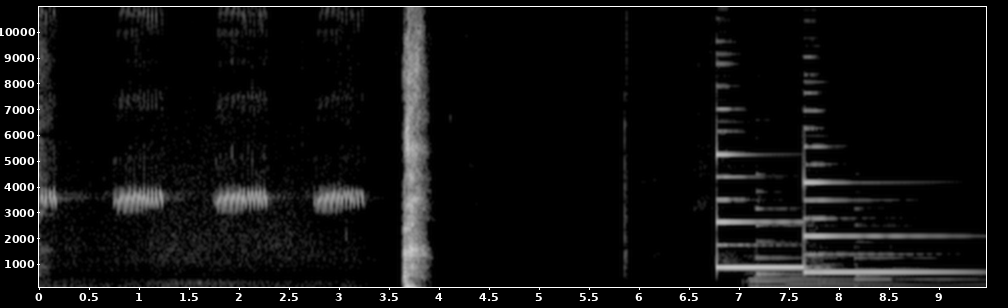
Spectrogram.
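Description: Doorbell from the video game Higurashi When They Cry, a bright two-tone chime that rings out and slowly decays, preceded by rhythmic cricket chirps and a sharp sigh-like whoosh in an otherwise quiet scene.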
